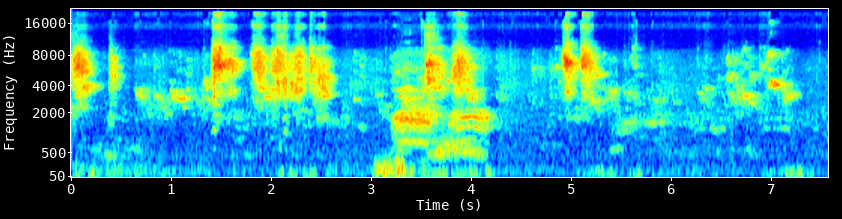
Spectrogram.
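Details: ['Finches chirping: short, bright high chirps in quick bursts, with a louder broadband flutter of wings near the middle.']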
